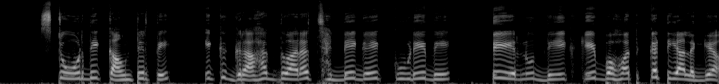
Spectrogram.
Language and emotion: Punjabi, disgusted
